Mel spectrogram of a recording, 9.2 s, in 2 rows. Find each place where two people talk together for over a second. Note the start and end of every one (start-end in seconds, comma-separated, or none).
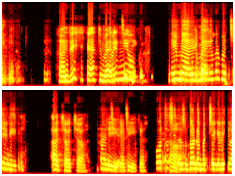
none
